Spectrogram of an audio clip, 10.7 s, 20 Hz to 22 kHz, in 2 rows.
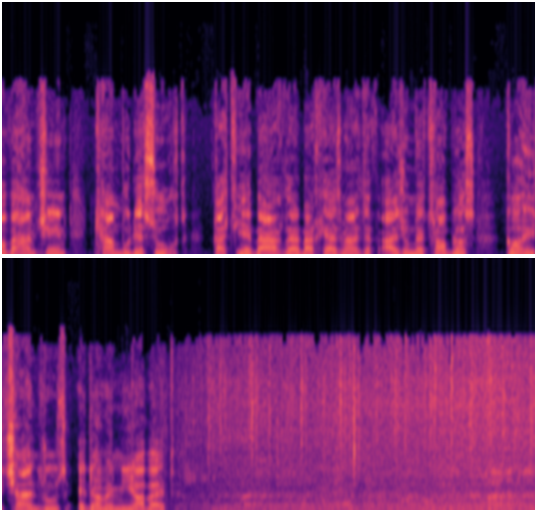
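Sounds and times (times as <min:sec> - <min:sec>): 
speech: 0:00.0 - 0:07.6
tires set on fire by protesters crackling in Lebanon: 0:06.9 - 0:10.6
faint indistinct voices: 0:07.2 - 0:10.6.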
